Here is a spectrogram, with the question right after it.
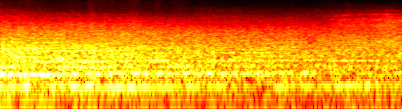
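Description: A BMW race car in a racing video game roars close by at high revs, its steady engine drone easing slightly as it moves past, loud and alone.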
